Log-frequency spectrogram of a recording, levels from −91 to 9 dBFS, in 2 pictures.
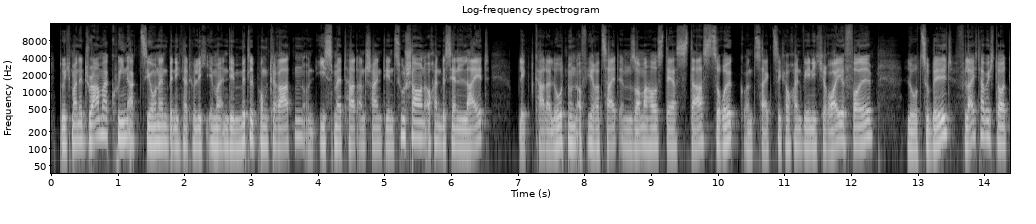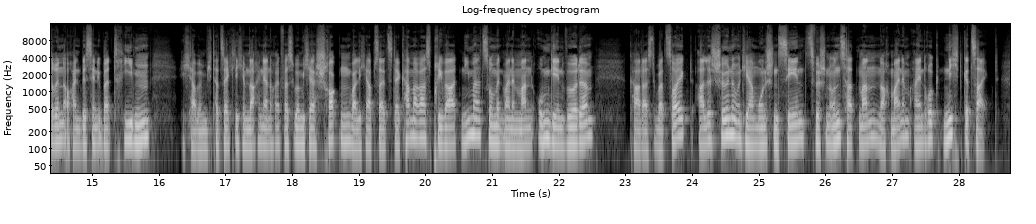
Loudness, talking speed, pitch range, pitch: -21 LUFS, 200 wpm, 115-140 Hz, 120 Hz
